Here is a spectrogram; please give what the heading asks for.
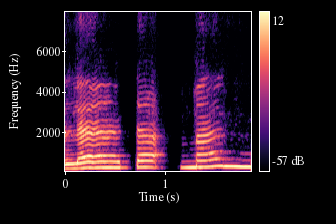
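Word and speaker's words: تأمنا: Qolu ya abana maaka laa yusufa wa inna lahu oke sebentar yang pertama tadi waktu baca la tamna usahakan monyong nya sampai mau tinggal baca na manna gitu.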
